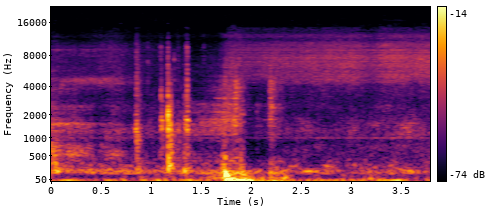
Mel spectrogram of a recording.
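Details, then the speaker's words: Jeep JK Rubicon electronic sway bar disconnect, serviced after water intrusion from deep crossings, in 4WD: a few quiet clicks, a short motor whir and a firm clunk as it engages. The light stops flashing once the Jeep is wiggled. "I'll push the sway bar button. I can hear it. And then I'll take it out. Now it's flashing, so if I wiggle the car, it lined up and turned off."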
